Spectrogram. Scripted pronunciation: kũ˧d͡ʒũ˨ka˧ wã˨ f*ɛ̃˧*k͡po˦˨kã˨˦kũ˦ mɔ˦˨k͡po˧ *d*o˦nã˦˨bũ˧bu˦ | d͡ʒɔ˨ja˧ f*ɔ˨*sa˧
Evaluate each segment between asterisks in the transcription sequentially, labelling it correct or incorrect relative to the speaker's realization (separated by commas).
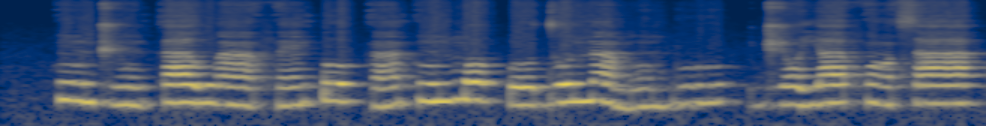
incorrect, correct, incorrect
